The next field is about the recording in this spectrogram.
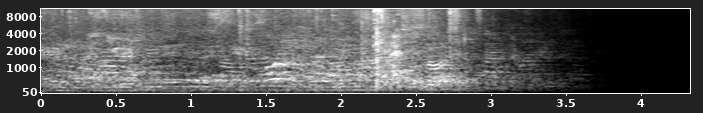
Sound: group chattering

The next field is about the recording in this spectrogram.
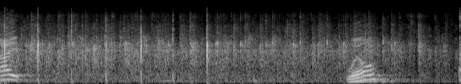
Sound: applause

